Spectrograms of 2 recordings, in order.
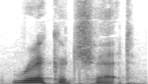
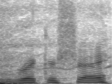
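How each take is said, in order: First: "ricochet" with a hard ch, said as ricotchet; wrong pronunciation. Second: Said in the usual way. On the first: Shown as a demonstration. Friend shows how he read the word wrong, ricotchet. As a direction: mispronounce "ricochet" with a ch sound. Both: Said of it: "I said wrong words in my head".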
